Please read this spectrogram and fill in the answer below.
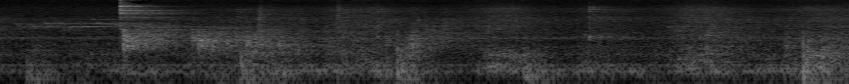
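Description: A sharp metallic clink with a brief ring about a second in, then a few softer knocks: aluminium carabiners of a climbing quickdraw being clipped onto the rope.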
